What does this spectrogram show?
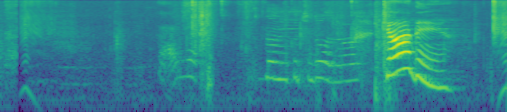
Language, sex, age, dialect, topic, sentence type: Maithili, female, 36-40, Bajjika, agriculture, statement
